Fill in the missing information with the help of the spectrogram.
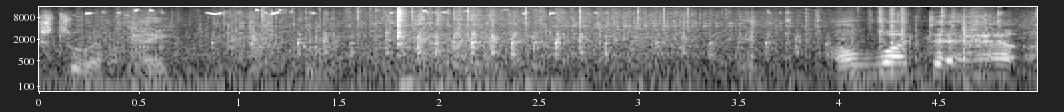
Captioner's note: engine sputters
